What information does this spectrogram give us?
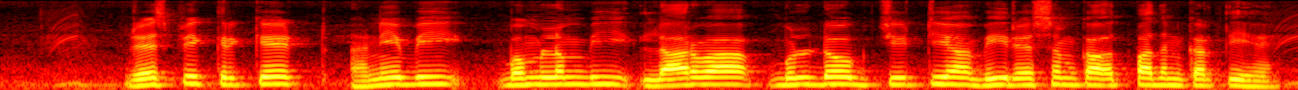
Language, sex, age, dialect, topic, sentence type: Hindi, male, 18-24, Marwari Dhudhari, agriculture, statement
